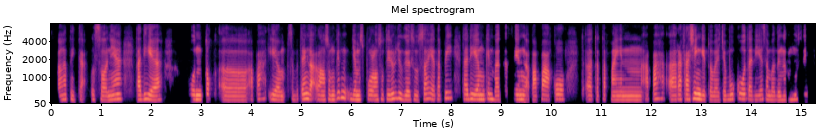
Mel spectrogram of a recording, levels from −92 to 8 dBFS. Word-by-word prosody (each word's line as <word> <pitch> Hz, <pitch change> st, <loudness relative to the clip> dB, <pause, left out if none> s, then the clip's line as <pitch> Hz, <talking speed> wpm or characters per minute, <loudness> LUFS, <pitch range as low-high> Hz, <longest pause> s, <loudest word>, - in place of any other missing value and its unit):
Banget 175 Hz, +3 st, 0 dB
nih 160 Hz, -, -5 dB
Kak, -, -, -3 dB, 0.2 s
usulnya 160 Hz, +1 st, 0 dB, 0.4 s
tadi 170 Hz, +2 st, +5 dB
ya, 155 Hz, -, +4 dB, 0.7 s
untuk, 170 Hz, +2 st, +3 dB, 0.2 s
eee, 150 Hz, -1 st, 0 dB
apa, 180 Hz, -, -4 dB, 0.3 s
yem 160 Hz, -3 st, +2 dB, 0.2 s
sebetulnya 180 Hz, +4 st, 0 dB
nggak 175 Hz, -, +4 dB
langsung, 165 Hz, +1 st, +2 dB
mungkin 230 Hz, +7 st, -1 dB, 0.2 s
jam 165 Hz, -1 st, +4 dB
10.00 170 Hz, -1 st, -1 dB
langsung 170 Hz, +2 st, -2 dB
tidur 190 Hz, +3 st, +3 dB
juga 165 Hz, -4 st, +1 dB
susah 165 Hz, +4 st, -1 dB
ya, 175 Hz, -, +1 dB
tapi 165 Hz, +6 st, -2 dB, 0.3 s
tadi 180 Hz, +1 st, +1 dB
ya, -, -, +5 dB
mungkin 185 Hz, +2 st, 0 dB
batasin 170 Hz, +2 st, -1 dB
nggak -, -, -1 dB
apa-apa 155 Hz, +3 st, +2 dB
aku, 180 Hz, -, -5 dB, 0.6 s
e -, -, 0 dB
tetap 155 Hz, +1 st, -4 dB
main, 155 Hz, 0 st, +1 dB, 0.5 s
apa, 180 Hz, -, 0 dB, 0.3 s
e -, -, +3 dB, 0.2 s
refreshing 180 Hz, +3 st, +5 dB
gitu, 165 Hz, -, -2 dB
baca 150 Hz, +2 st, -3 dB
buku 185 Hz, +3 st, -2 dB, 0.2 s
tadi 160 Hz, -1 st, -1 dB
ya, -, -, -3 dB
sambil 160 Hz, -2 st, -2 dB
dengarin 155 Hz, +2 st, -3 dB
musik, 360 Hz, -, -11 dB
170 Hz, 170 wpm, -23 LUFS, 155-180 Hz, 0.7 s, tadi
